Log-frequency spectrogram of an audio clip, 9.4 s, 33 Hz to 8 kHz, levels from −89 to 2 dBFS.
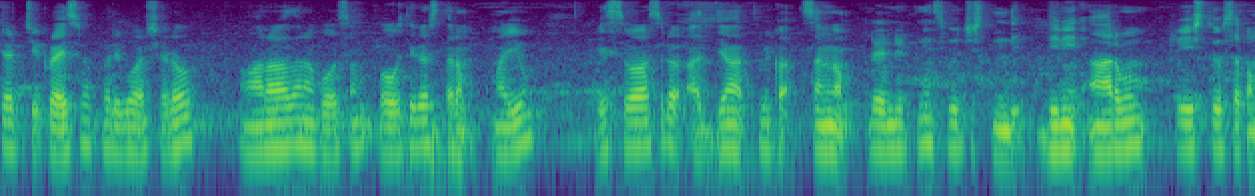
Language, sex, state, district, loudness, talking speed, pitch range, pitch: Telugu, male, Andhra Pradesh, Visakhapatnam, -20 LUFS, 115 wpm, 120-135 Hz, 125 Hz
